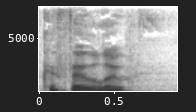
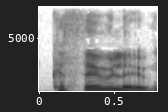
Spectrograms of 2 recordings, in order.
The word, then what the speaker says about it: Cthulhu: Call of Cthulhu. – Cthulhu.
